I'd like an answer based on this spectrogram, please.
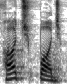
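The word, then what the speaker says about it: hodgepodge: हौच पौच यहाँ पर हमें मतलब डी को नहीं पढ़ना है, तो हौच पौच, तो ये डी और ये डी साइलेंट रहेगा, तो हौच पौच का मतलब हो जाएगा गड़बड़ कर देना।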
